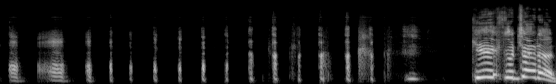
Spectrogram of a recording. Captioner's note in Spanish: risas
